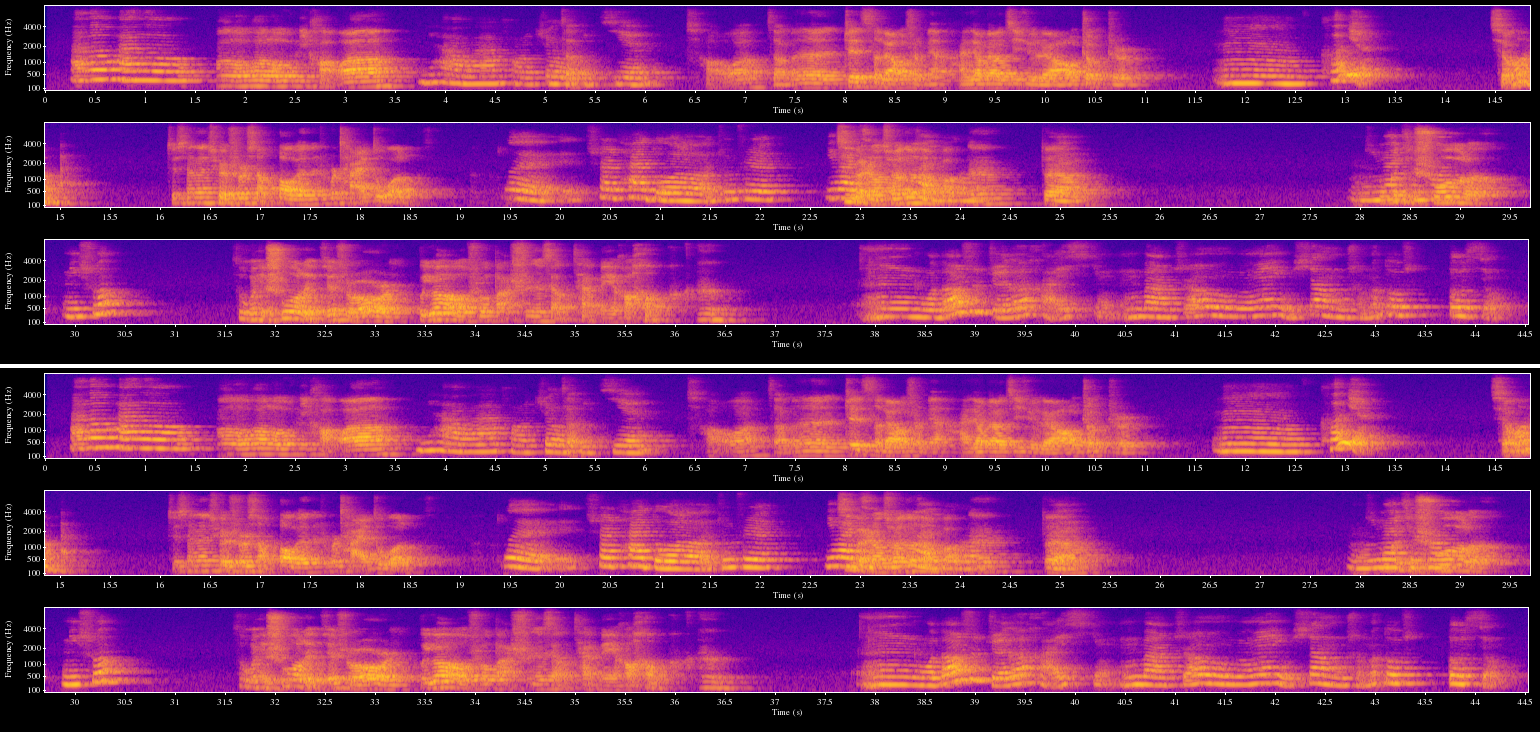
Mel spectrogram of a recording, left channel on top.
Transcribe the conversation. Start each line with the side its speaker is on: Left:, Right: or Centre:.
Right: h e l l o h e l l o
Left: h e l l o h e l l o 你好啊，
Right: 你好啊，好久不见。
Left: 咱好啊，咱们这次聊什么呀？还要不要继续聊政治？
Right: 嗯，可以。
Left: 行啊，就现在确实想抱怨的是不是太多了？
Right: 对，事儿太多了，就是意外情况太多了。
Left: 基本上全都想抱。那对啊，
Right: 对，嗯，意外情况，
Left: 都跟你说了，
Right: 你说？
Left: 就我跟你说了，有些时候你不要说把事情想得太美好。<laughs>
Right: 嗯，我倒是觉得还行吧，只要有永远有项目，什么都是都行。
